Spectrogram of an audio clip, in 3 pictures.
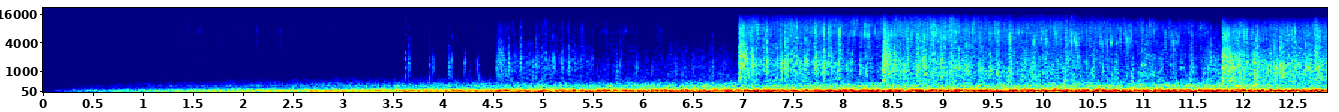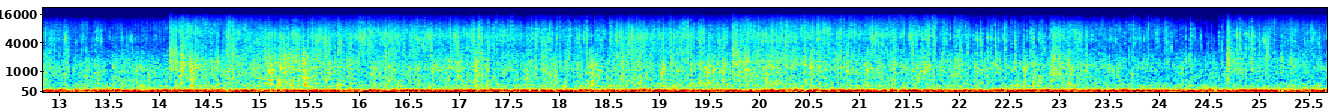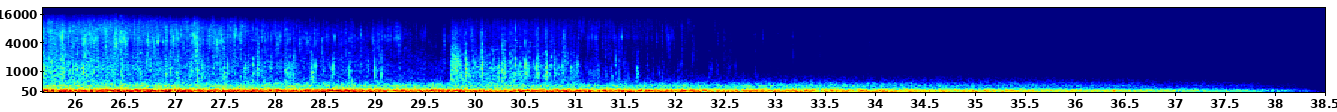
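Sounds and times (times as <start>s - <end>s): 
earthquake rumble: 1.2s - 37.2s
debris falling: 3.6s - 32.6s.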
